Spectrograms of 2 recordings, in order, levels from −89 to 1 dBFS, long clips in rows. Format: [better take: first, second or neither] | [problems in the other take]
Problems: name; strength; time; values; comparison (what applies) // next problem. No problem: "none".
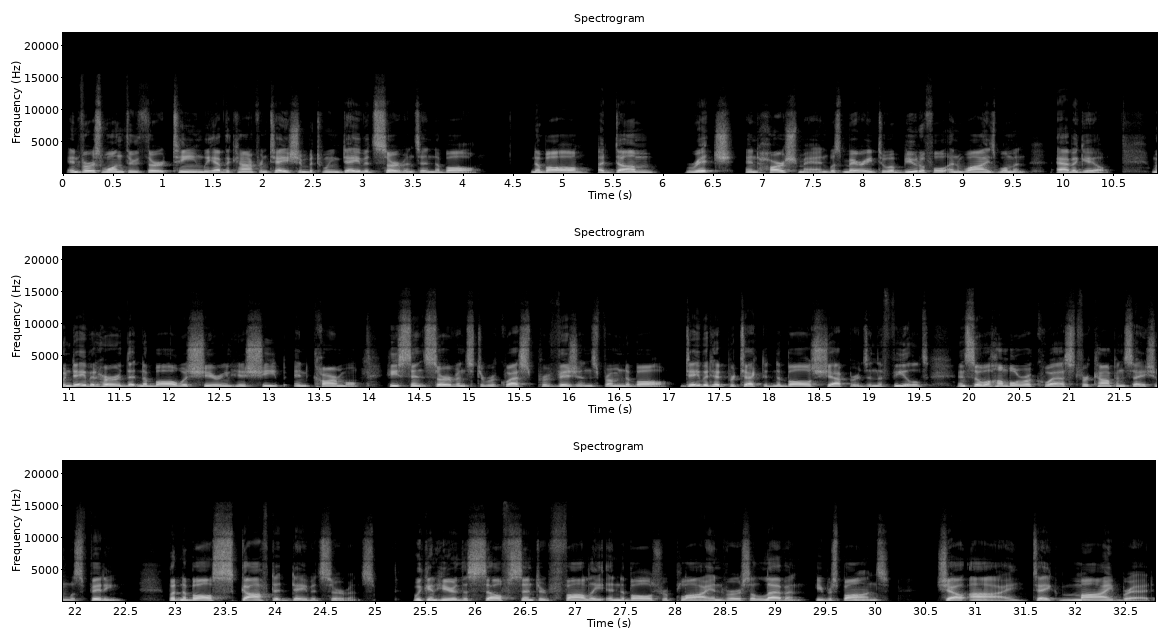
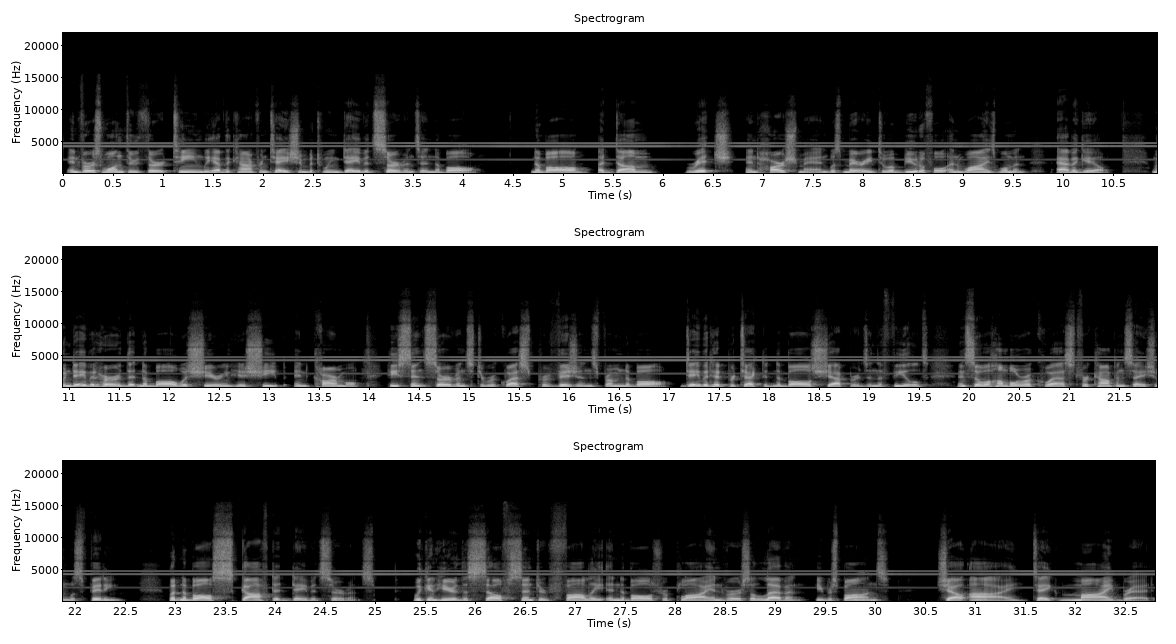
first | high-pitched whine; faint; throughout; 4.5 kHz, 20 dB below the speech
